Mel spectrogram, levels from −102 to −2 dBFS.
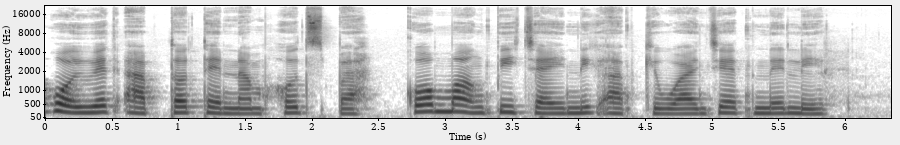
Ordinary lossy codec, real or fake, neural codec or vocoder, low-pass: none; real; none; none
